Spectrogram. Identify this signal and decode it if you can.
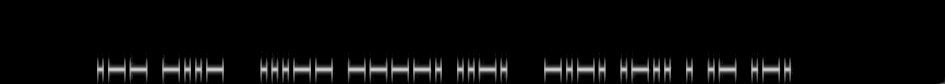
Morse code, heard as a keyed tone, about 22 wpm, 700 Hz. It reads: WX 39F CLEAR
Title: Practice QSO - Exchange 2 - Info - 22wpm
